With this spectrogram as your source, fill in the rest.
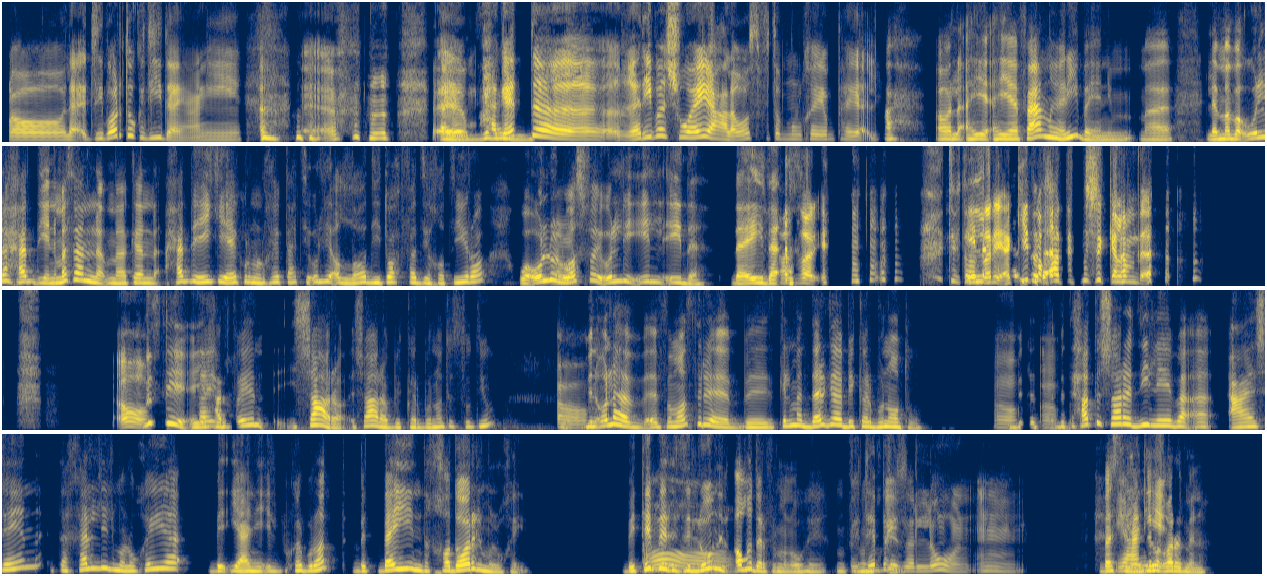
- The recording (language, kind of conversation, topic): Arabic, podcast, إيه أكتر طبق بتحبه في البيت وليه بتحبه؟
- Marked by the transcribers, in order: laugh; laugh; laughing while speaking: "أنتِ بتهزّري أكيد ما حطّيتيش الكلام ده؟"; unintelligible speech; laugh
